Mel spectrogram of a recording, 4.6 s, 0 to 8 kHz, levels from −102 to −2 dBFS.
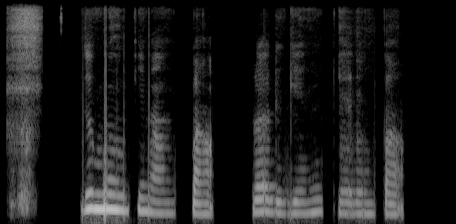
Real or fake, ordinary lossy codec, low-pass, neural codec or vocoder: fake; Opus, 64 kbps; 7.2 kHz; codec, 16 kHz, 16 kbps, FreqCodec, smaller model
